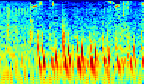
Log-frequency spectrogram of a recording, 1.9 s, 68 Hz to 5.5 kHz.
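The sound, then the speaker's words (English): A small bird's rapid heartbeat: a fast, steady train of low, soft thumps, roughly ten beats per second, running evenly for two seconds with no voices over it. “Now, in small birds, their hearts beat about 600 times per minute.”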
